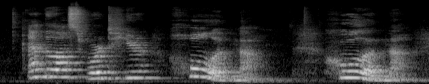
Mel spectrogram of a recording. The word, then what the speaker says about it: холодно: Again, we see 3 O's, but the first one, the only one is stressed, is the first one. And the other 2 are not stressed, so we pronounce it as холодно. Only the first one is pronounced as O.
